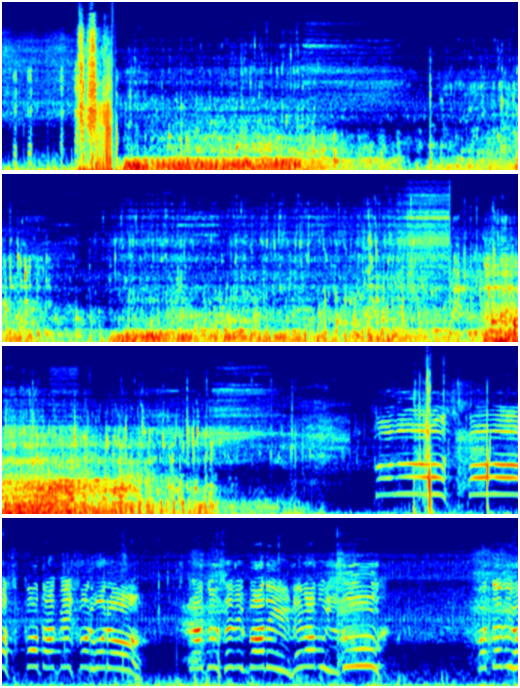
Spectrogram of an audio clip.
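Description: Scuba diver breathing underwater: loud surges of low rumbling exhaust bubbles from the regulator. In the last third these give way to a run of short pitched sounds, each rising and falling, repeated about twice a second.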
